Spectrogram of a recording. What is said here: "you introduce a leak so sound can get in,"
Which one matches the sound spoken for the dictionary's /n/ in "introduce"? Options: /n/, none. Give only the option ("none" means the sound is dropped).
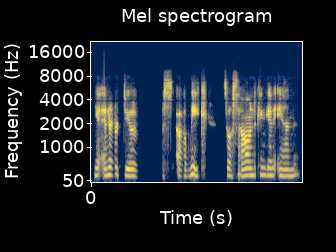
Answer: none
